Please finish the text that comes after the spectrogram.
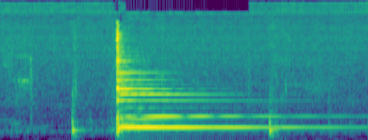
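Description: A single guitar chord in an alternate tuning is struck after a light pluck, ringing close and bright, then decaying slowly with a faint touch near the end.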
